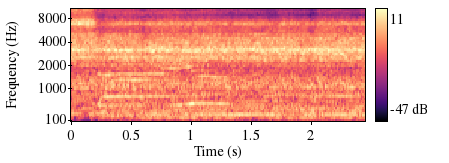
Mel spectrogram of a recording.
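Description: Stratocaster-style electric guitar being played, with a man singing along over it.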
